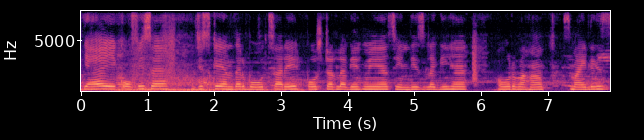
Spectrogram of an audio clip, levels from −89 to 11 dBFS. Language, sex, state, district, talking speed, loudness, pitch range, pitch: Hindi, female, Punjab, Fazilka, 145 wpm, -13 LUFS, 220-235 Hz, 230 Hz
